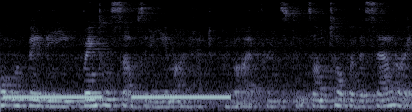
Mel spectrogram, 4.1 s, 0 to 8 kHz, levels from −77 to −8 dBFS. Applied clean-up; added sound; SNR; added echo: none; Telephone; -4 dB; reverberation time 0.8 s.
